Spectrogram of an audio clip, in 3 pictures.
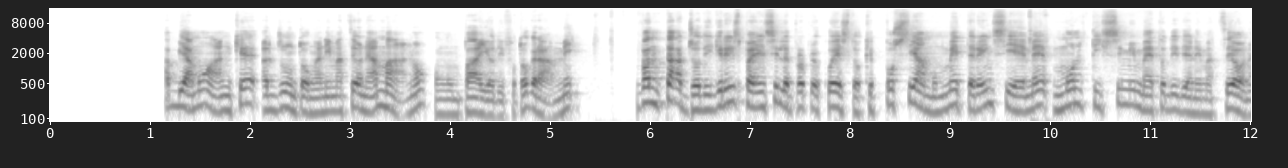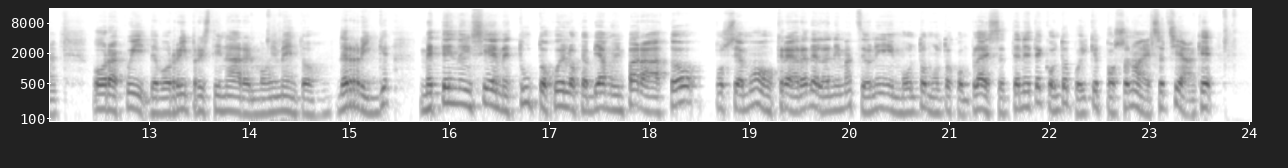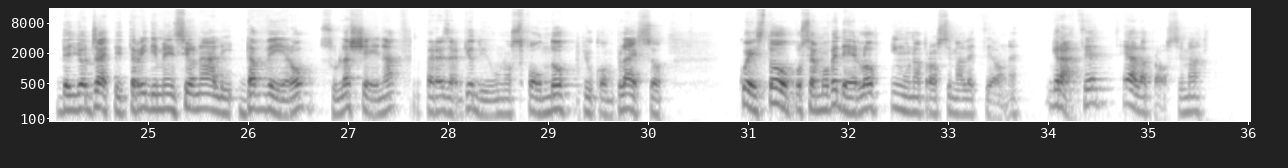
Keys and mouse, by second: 0.0-1.0 typing, 0.3 click, 0.9 click, 3.8 click, 5.6 shift+space, 7.9-9.7 ctrl+middle drag, 9.8 shift+space, 10.4 click, 12.3 click, 14.2 shift+space, 23.8 shift+space.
